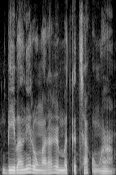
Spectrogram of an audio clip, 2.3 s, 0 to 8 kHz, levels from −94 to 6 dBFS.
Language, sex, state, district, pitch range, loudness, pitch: Garo, male, Meghalaya, South Garo Hills, 115-125 Hz, -17 LUFS, 120 Hz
